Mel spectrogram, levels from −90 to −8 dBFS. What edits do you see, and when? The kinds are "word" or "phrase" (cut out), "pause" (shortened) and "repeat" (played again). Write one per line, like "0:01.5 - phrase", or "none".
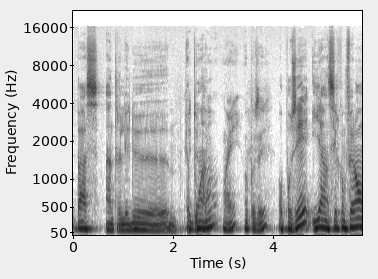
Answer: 0:02.2 - pause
